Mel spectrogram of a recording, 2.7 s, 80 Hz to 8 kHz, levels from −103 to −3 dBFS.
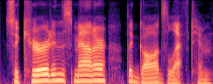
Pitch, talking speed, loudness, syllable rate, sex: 135 Hz, 180 wpm, -17 LUFS, 4.8 syllables/s, male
